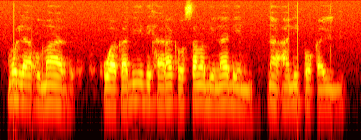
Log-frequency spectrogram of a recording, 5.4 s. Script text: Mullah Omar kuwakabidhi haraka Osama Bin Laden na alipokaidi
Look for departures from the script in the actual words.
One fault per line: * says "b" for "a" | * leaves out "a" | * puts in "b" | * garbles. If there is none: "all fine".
all fine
